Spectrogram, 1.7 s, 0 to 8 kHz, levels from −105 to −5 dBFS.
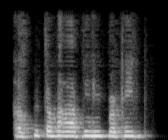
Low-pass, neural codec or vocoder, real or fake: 7.2 kHz; codec, 16 kHz, 1.1 kbps, Voila-Tokenizer; fake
